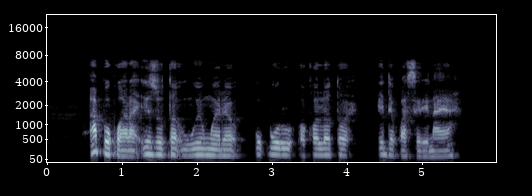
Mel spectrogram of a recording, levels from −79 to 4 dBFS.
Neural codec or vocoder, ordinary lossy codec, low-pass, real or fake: none; AAC, 48 kbps; 7.2 kHz; real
